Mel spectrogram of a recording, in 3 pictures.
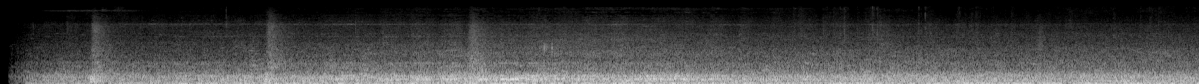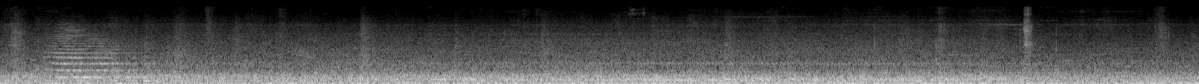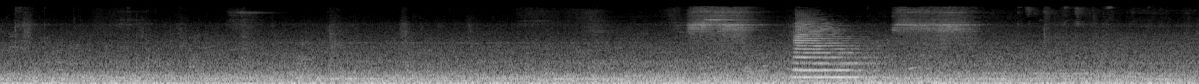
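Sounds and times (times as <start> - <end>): electric train running past: 0.2 - 35.9
train horn blast: 12.4 - 13.7, 31.8 - 33.0.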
